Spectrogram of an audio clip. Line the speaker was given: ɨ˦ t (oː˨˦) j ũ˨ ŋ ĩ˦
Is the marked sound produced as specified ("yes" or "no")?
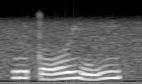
yes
